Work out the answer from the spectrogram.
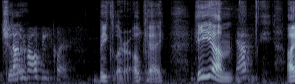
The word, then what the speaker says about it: Buechler: And, of course, John Carl, how do you pronounce his last name? Buechler? John Carl Buechler.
